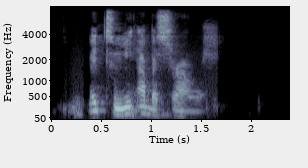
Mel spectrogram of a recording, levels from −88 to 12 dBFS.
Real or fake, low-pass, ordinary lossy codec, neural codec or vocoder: real; 7.2 kHz; Opus, 64 kbps; none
